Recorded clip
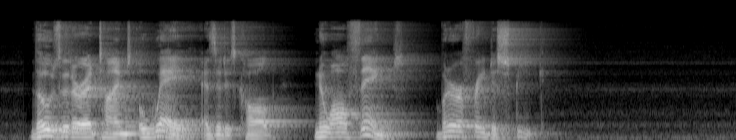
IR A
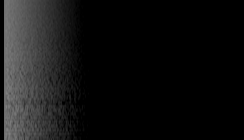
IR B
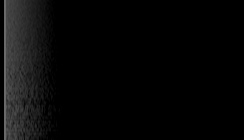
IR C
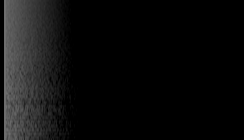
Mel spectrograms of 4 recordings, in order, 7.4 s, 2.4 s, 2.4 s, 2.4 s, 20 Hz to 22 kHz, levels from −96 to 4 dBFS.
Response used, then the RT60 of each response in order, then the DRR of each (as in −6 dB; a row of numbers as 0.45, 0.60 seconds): B; 1.0, 1.0, 1.0 seconds; −8.5, 7.0, −1.5 decibels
